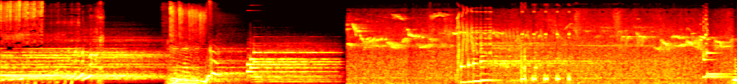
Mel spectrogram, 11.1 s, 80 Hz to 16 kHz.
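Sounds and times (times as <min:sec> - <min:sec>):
birds chirping: 0:05.2 - 0:11.0
outdoor background hiss: 0:08.6 - 0:11.0.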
